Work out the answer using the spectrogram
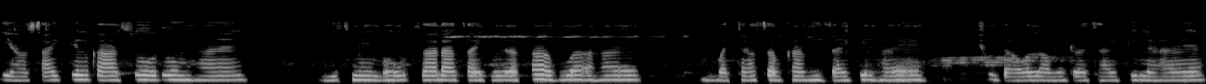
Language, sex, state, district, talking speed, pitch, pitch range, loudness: Hindi, female, Bihar, Purnia, 110 wpm, 195 Hz, 185-205 Hz, -26 LUFS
